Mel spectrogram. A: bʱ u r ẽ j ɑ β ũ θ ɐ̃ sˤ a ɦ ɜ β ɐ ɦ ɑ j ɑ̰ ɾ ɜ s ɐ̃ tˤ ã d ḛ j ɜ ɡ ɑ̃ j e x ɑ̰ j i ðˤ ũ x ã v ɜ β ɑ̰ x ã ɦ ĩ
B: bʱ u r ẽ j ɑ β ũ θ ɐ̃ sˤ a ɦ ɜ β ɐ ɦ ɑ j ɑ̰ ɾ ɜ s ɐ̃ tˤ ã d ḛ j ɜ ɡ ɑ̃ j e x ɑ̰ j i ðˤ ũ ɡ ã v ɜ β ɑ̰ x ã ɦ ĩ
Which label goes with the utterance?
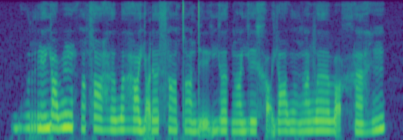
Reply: B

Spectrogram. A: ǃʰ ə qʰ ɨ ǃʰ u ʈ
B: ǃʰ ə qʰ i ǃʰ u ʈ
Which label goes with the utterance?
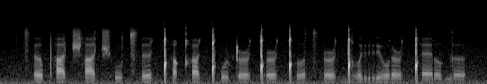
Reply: A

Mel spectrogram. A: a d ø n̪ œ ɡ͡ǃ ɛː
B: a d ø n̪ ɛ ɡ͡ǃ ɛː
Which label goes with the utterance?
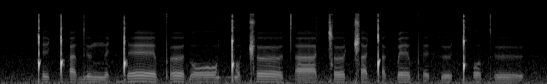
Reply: B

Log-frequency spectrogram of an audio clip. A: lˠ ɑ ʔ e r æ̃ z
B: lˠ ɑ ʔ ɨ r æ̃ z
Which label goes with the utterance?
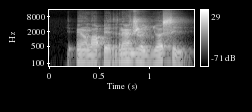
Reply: A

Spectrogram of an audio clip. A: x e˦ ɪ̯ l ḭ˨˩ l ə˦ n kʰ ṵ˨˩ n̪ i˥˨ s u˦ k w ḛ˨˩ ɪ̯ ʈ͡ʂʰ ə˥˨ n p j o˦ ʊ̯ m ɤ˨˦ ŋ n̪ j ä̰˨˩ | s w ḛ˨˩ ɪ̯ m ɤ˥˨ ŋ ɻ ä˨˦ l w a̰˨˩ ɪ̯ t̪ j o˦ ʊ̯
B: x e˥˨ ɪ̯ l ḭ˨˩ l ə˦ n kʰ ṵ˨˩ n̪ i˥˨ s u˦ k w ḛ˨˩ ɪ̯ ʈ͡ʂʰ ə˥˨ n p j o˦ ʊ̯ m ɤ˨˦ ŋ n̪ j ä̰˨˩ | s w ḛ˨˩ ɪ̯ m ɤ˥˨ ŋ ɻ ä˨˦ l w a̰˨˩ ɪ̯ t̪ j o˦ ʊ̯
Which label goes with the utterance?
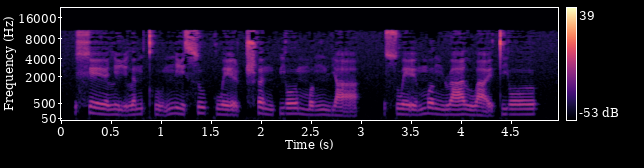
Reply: B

